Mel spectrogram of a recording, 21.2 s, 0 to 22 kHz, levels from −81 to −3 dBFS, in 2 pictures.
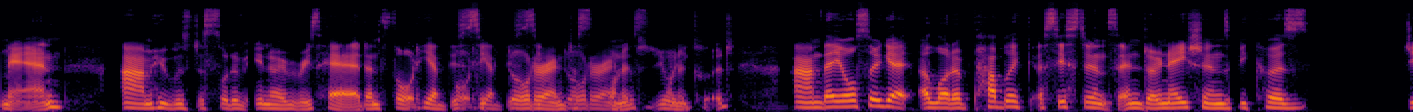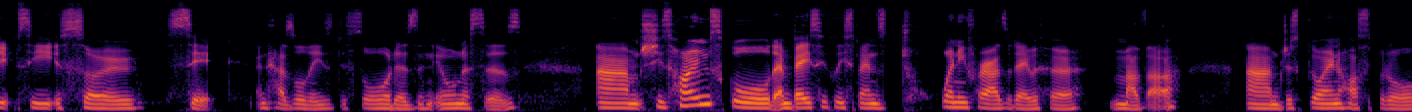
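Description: A doubled audio track runs from 3.41 to 5.29 s in this speech recording: a second, full-band copy of the same sound trails the original by roughly 400 ms, sitting about 5 dB quieter. It carries no decay or room colour, so it reads as a duplicate rather than an echo, and it cuts in and out abruptly at those times. The likely cause is the signal being captured twice, once through a slower path, or an edit leaving two copies out of step.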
